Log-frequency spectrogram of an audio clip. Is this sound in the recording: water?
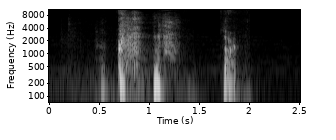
no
